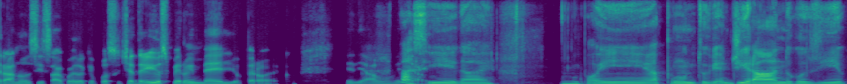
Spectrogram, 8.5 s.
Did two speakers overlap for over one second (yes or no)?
no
